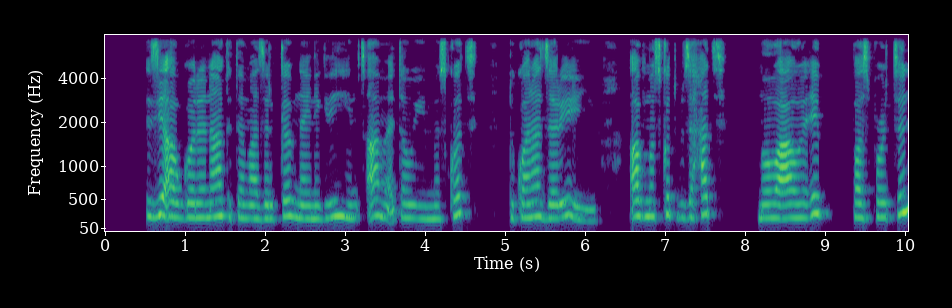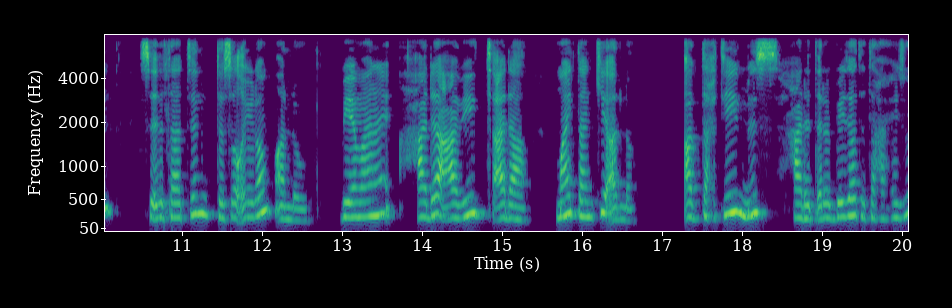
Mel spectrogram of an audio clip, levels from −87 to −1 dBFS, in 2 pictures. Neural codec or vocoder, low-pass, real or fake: none; 7.2 kHz; real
